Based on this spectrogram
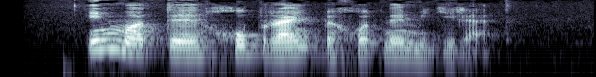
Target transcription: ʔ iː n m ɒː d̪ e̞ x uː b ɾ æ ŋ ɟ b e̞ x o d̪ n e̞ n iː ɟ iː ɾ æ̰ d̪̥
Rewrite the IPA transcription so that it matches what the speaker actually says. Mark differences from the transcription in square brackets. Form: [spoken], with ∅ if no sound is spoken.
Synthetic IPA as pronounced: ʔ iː n m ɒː [d̪ː] e̞ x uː b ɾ æ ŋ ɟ b e̞ x o d̪ n e̞ [m] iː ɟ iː ɾ æ̰ d̪̥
